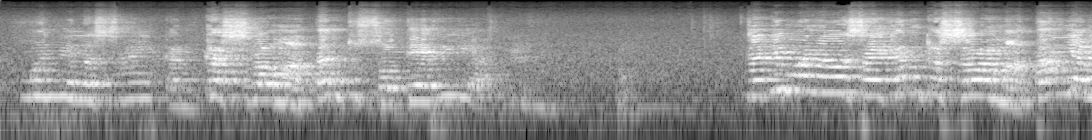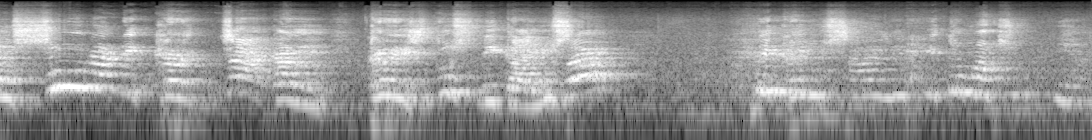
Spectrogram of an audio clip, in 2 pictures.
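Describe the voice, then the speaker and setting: High-voiced woman preaching in an echoey church. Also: a little hiss or hum. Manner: lively, quizzes the congregation with questions; casual spoken Indonesian mixed with scripture teaching. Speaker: pastor. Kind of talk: sermon. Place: large church hall. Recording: very echoey church hall from far off.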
